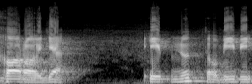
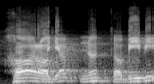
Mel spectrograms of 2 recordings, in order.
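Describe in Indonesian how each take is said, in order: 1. Ada jeda sebelum ibnu, dan i-nya dibaca. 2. Dibaca langsung tanpa jeda, dengan i pada ibnu dihilangkan. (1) "ketika kita memutus putus cara pembacaan kita ... itu boleh kita sebut i-nya" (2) "ketika kita langsung"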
